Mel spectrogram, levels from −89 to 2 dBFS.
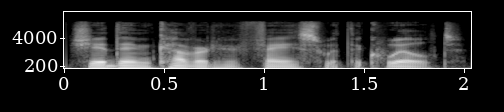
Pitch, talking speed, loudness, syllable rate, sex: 90 Hz, 265 wpm, -19 LUFS, 5.7 syllables/s, male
